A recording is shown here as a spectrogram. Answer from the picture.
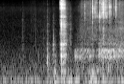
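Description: Quiet at first, then about a second in a single sharp metallic clink as a small metal piece of the precision screwdriver kit is put down on the table. A short scraping follows as the hard drive is shifted on the tabletop.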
